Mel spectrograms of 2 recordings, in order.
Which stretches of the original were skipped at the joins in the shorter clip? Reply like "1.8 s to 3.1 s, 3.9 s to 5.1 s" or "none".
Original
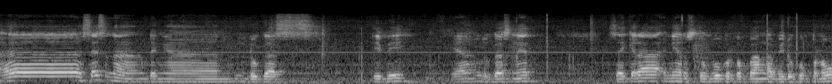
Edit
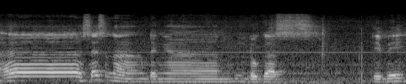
none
